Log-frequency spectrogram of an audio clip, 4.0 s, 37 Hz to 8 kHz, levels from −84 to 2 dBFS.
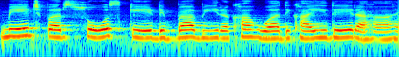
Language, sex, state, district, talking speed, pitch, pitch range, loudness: Hindi, female, Punjab, Fazilka, 180 wpm, 235 Hz, 220-245 Hz, -14 LUFS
